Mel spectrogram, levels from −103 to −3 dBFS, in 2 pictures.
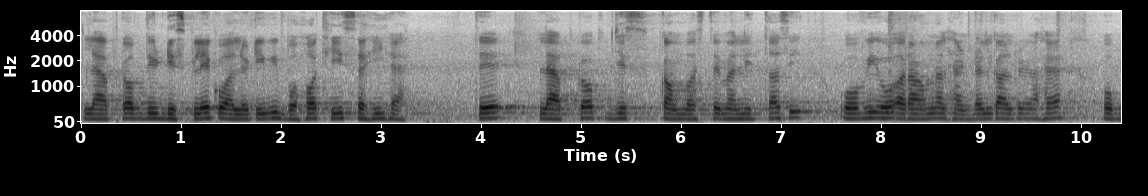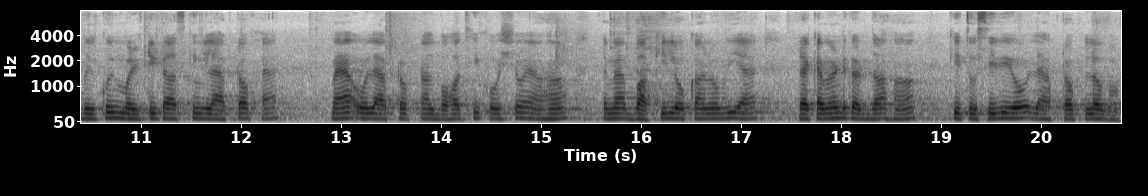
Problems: none marked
